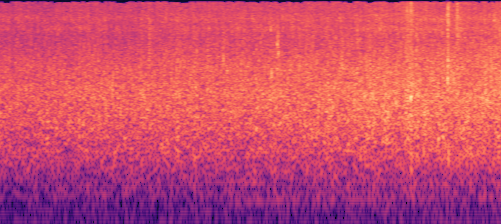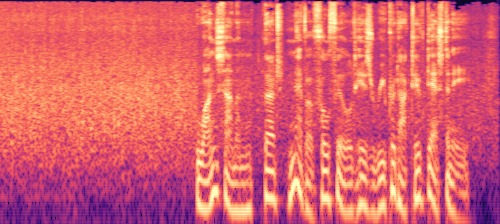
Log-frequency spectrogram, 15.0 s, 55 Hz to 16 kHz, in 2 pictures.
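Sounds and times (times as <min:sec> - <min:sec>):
stream water rushing: 0:00.0 - 0:15.0.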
